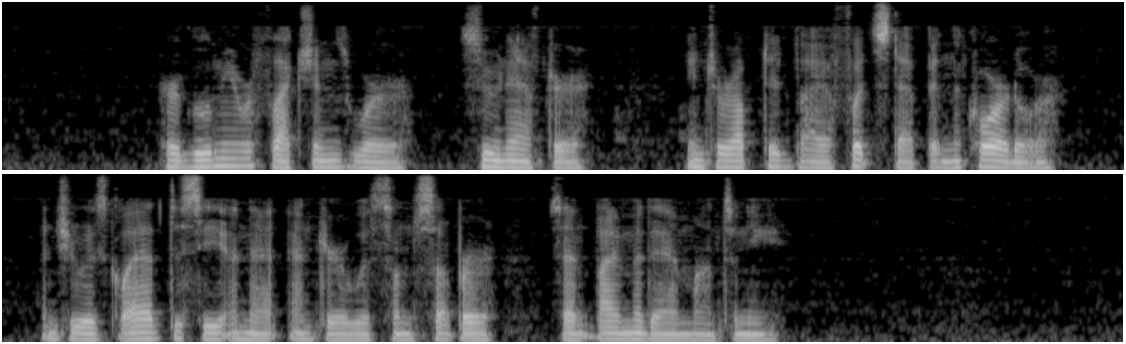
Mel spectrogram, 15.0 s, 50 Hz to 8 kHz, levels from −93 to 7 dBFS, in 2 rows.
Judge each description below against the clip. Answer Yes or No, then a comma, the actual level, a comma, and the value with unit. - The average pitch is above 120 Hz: No, low, 105 Hz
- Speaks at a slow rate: Yes, slow, 110 wpm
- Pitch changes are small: Yes, narrow, 2.1 semitones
